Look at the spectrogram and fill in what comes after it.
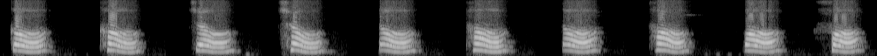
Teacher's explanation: जिन वर्णों के उच्चारण में प्राण वायु में प्रकंपन नहीं होती है उन्हें अघोष वर्ण कहते हैं।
